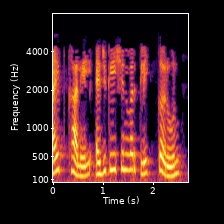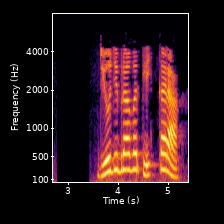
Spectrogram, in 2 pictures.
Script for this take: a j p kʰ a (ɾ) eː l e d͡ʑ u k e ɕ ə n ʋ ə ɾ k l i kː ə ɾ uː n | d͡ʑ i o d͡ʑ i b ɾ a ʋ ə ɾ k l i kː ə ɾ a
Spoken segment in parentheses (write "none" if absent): l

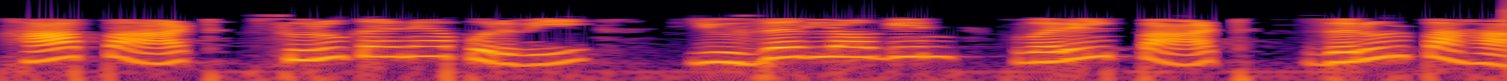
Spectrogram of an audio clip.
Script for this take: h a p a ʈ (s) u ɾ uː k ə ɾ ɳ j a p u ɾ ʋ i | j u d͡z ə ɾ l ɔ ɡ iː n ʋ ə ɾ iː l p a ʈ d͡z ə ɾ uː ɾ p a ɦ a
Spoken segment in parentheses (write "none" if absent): s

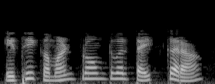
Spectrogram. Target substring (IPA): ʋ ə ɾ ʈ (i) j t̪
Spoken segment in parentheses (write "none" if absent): a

